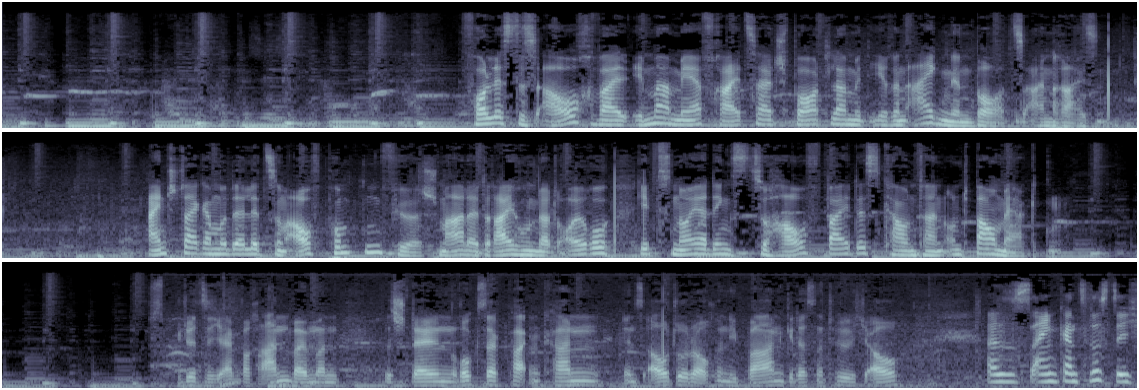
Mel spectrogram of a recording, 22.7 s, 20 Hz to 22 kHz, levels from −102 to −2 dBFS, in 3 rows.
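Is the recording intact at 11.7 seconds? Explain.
No. A loud pop occupies 11.65 to 11.86 s. It is two sharp pops in quick succession, well above the surrounding level, roughly 20 dB louder than the signal. The sound carries on underneath them. The likely cause is a sudden voltage step or pulse, from a plug, switch, static discharge or driver glitch, entering the signal path. The later circuitry shapes each pulse into a brief thump-like burst.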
